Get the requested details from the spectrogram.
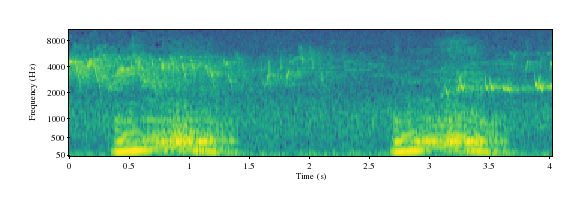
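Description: A lion gives two deep, throaty roars, each lasting about a second and falling in pitch.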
